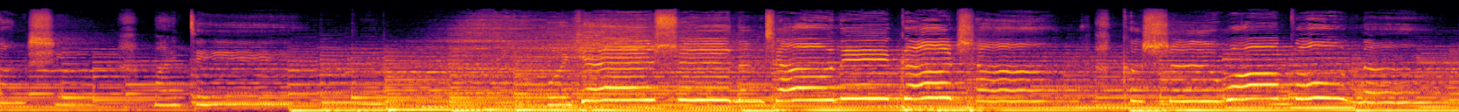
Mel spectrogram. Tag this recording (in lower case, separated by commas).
people humming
